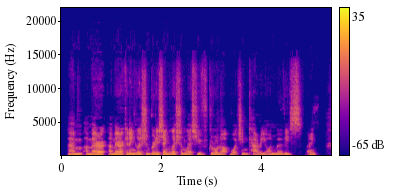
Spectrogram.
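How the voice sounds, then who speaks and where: A man with a Scottish accent speaks at a fairly quick pace and a medium pitch. His voice is somewhat breathy, with monotone, flat intonation. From Scotland. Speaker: agile coach podcast host. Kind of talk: casual podcast conversation. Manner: halting, repeats words.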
